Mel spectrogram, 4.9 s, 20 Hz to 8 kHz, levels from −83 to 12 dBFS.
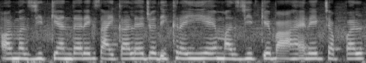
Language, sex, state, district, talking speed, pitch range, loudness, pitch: Hindi, female, Bihar, Patna, 195 wpm, 235-245 Hz, -12 LUFS, 240 Hz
